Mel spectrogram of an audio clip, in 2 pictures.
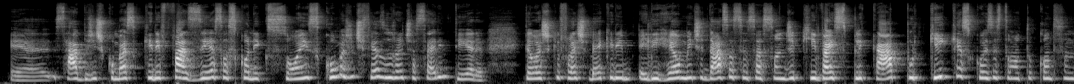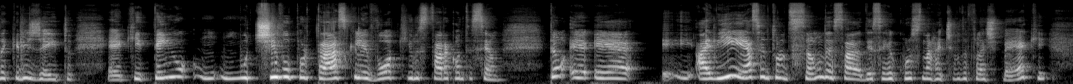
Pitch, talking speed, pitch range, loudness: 285 Hz, 195 wpm, 265-310 Hz, -15 LUFS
